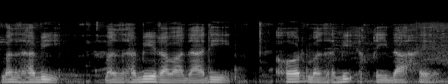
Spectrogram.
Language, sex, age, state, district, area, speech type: Urdu, male, 45-60, Uttar Pradesh, Lucknow, rural, spontaneous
